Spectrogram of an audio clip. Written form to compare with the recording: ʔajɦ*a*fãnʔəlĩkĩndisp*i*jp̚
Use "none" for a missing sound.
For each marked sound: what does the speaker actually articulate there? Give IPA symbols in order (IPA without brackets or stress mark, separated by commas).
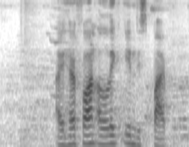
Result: ɛ, a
